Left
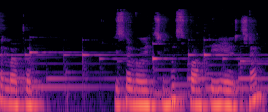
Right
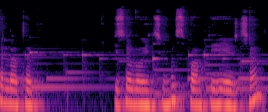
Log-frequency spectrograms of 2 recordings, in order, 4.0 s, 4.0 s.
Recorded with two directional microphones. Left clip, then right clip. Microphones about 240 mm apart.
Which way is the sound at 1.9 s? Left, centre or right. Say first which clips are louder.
Right 3 dB; right.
